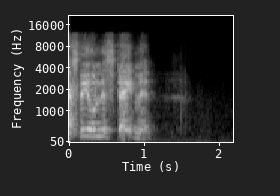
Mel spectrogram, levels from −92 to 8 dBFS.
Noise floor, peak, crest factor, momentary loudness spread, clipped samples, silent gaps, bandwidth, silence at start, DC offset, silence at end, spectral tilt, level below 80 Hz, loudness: -71 dBFS; -4 dBFS; 18 dB; 12 LU; under 0.1%; none; 12.5 kHz; 0 s; under 0.1%; 1.1 s; -0.5 dB/octave; -74 dBFS; -17 LUFS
